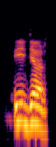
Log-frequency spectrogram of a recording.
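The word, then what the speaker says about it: scissors: गया तो सी से, देखो सी से स, सीजर्स, सीजर्स, सीजर, सीजर। सीजर्स। यार आपने सबका फोन उच्चारण वाला देखिए, सबका गाना अलग लिखा अलग रहता है, उच्चारण होता है।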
